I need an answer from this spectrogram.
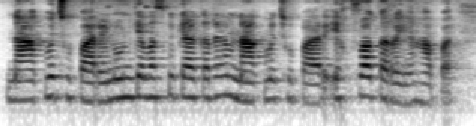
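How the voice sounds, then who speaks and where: A woman teaching Quran recitation step by step. She asks her own questions and answers them, and she spells out letters slowly. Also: on the high side, steady tone, fairly bright tone. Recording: echoey room.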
